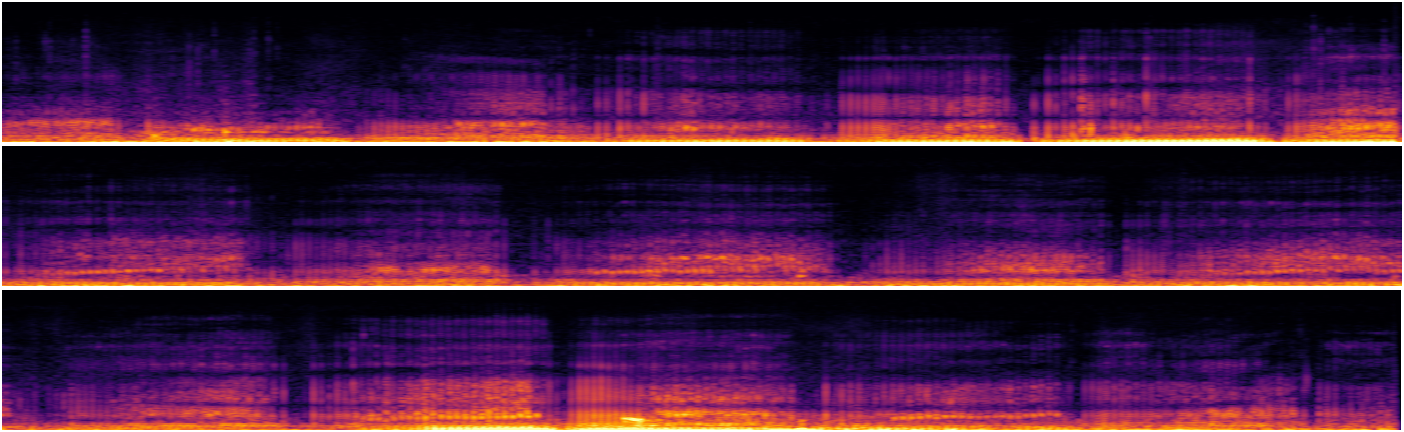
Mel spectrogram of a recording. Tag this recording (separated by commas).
pets, Animal, Cat, Purr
